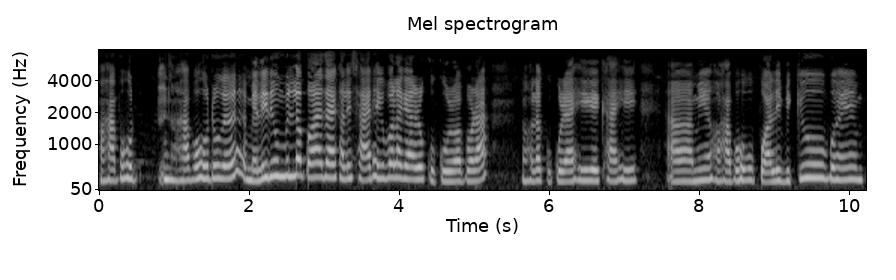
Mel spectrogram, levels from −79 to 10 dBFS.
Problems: background sounds at intervals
